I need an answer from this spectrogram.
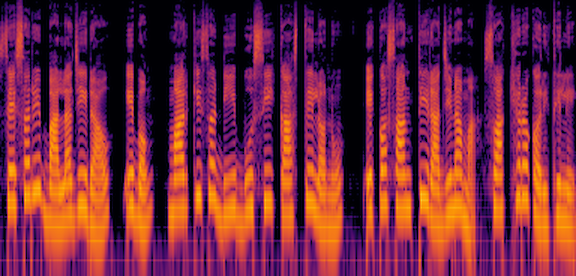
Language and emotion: Odia, neutral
